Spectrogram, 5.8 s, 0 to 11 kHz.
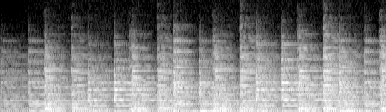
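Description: An upbeat honky-tonk song with a bouncy 1970s sitcom-theme feel, driven by many evenly spaced chord strikes in a steady, regular rhythm, each ringing briefly before the next, with no voices.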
